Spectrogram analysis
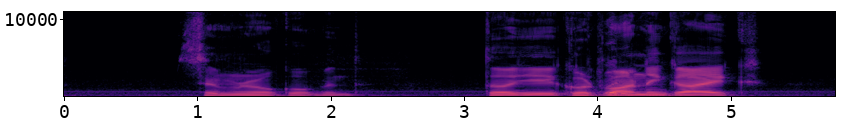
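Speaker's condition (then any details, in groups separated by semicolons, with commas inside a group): Coma after road accident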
